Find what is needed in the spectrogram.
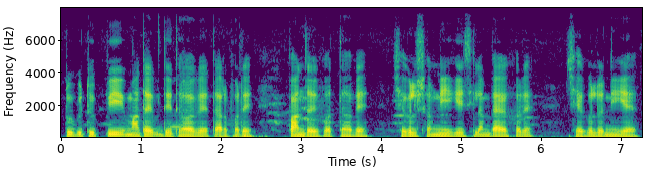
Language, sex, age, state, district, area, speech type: Bengali, male, 30-45, West Bengal, Birbhum, urban, spontaneous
